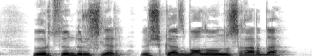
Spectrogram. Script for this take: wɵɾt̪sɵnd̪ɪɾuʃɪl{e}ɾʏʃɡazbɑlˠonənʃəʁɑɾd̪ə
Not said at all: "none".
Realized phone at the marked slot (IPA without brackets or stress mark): e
